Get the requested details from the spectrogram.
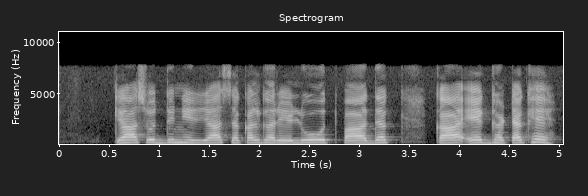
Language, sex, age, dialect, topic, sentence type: Hindi, female, 56-60, Garhwali, banking, statement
